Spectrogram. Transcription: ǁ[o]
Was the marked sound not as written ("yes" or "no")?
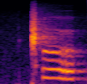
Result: no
